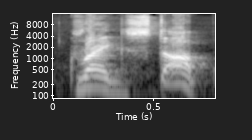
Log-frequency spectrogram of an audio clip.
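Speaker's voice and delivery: loud, high protest; alarmed shout; urgent cry. A narrator's reading. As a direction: cry out to make him stop. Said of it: "I cried".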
